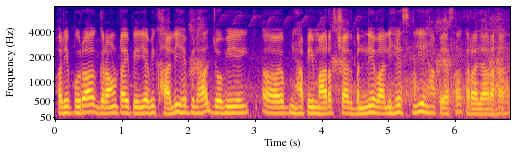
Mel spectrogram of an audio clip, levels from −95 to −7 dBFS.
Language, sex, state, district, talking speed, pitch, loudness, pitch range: Hindi, male, Punjab, Kapurthala, 235 wpm, 165 Hz, -14 LUFS, 160-175 Hz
